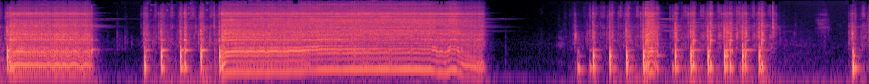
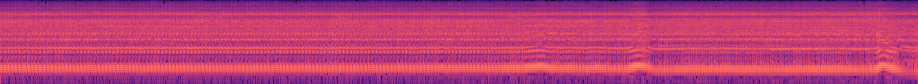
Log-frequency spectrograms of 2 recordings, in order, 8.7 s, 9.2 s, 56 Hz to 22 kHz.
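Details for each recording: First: Thunder Tiger EB4 S2 Pro nitro RC buggy engine, hot, with reasonable compression, test run: a high, buzzy scream climbing in pitch, then short stuttering bursts as the nitro fuel runs low; otherwise it sounds healthy. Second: Thunder Tiger EB4 S2 Pro nitro RC buggy, eBay shed find stored for years, engine hot, reasonable compression; high buzzing scream then revs dip and surge, running a bit sporadically; possibly short on nitro fuel supply.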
